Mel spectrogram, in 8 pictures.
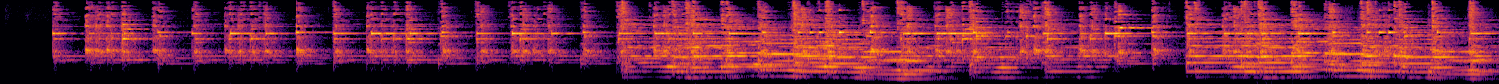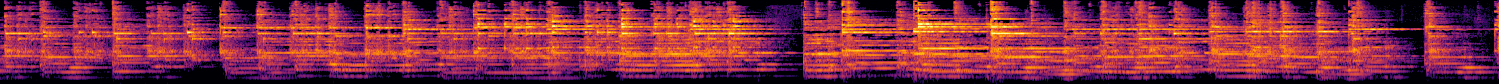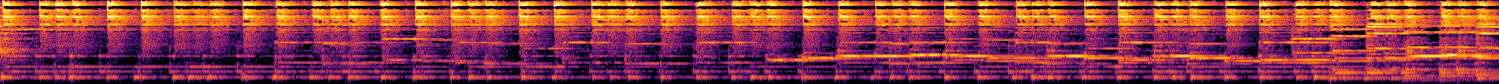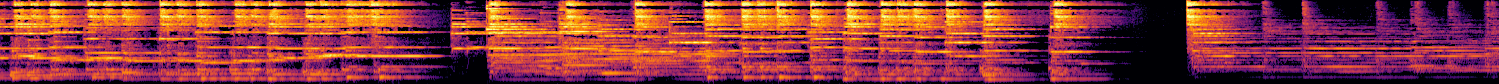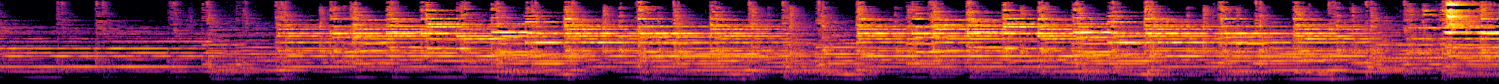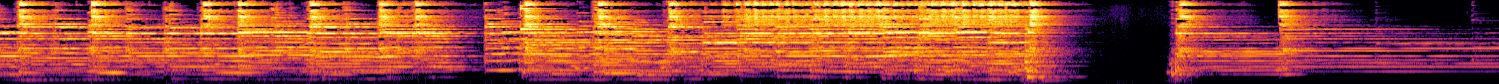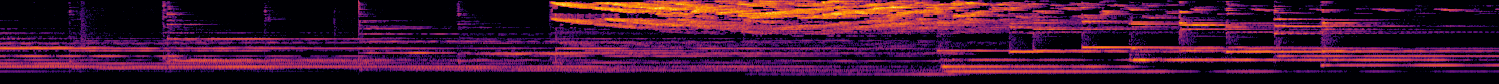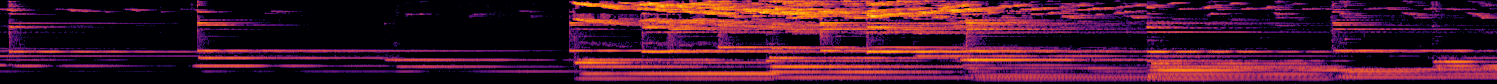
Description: It is set in a minor.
